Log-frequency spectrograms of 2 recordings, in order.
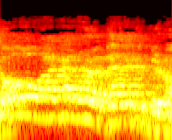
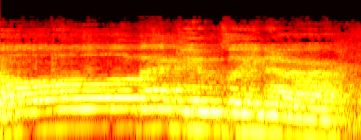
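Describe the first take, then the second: First: Higher, louder, fast and pleased; proud husband. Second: Slow, louder, let-down repeat; unimpressed wife. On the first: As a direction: rattle it off like a husband proud of his gift. Husband brags about gift. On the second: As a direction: drag out the words like a disappointed wife. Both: Retold or imitated.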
